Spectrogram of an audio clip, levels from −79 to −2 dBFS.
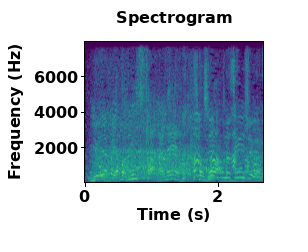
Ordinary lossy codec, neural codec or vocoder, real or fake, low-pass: none; none; real; none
